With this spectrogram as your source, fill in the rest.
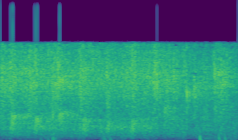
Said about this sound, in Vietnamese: Dạ, thưa con một tràng pháo tay chúng ta chào mừng hai bạn này.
